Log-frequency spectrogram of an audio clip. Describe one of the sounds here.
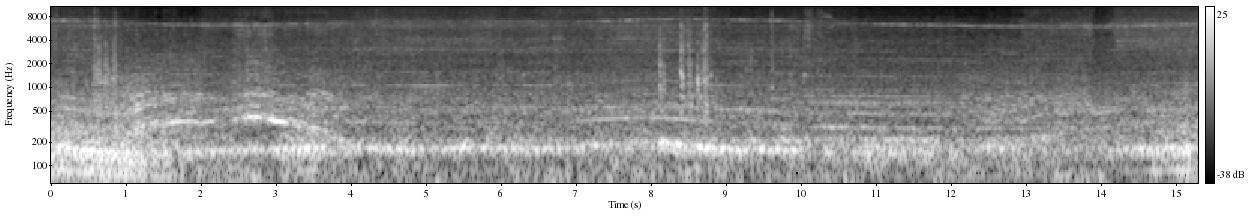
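A hydraulic crane whines as it moves.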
